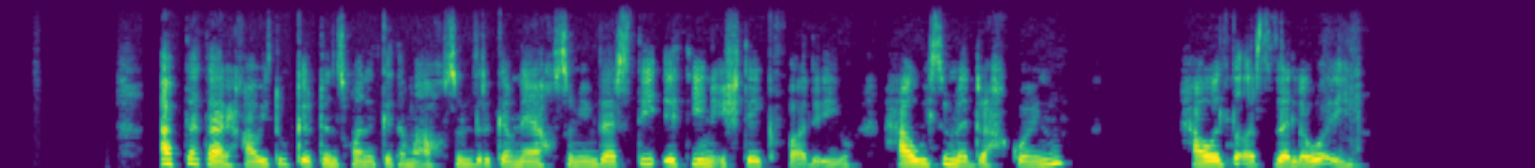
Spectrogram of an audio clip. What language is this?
Tigrinya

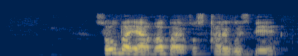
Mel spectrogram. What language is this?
Kazakh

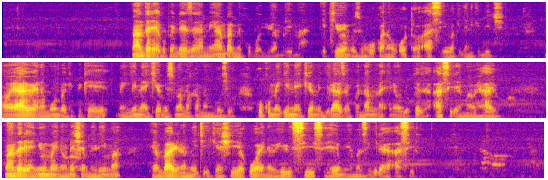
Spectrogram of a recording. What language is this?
Swahili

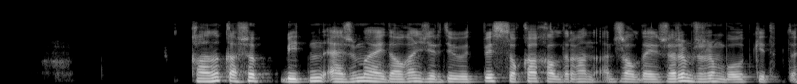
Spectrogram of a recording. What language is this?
Kazakh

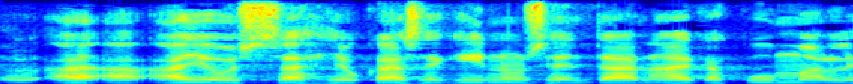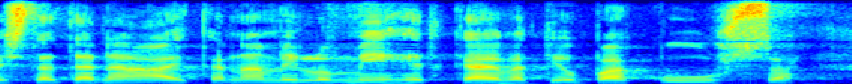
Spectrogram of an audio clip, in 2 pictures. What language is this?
Finnish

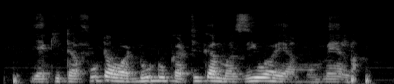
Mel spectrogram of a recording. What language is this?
Swahili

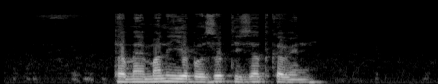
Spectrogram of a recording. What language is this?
Ormuri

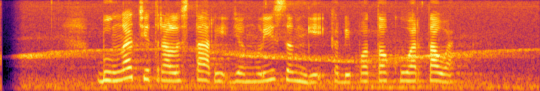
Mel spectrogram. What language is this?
Sundanese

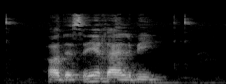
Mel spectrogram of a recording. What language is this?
Persian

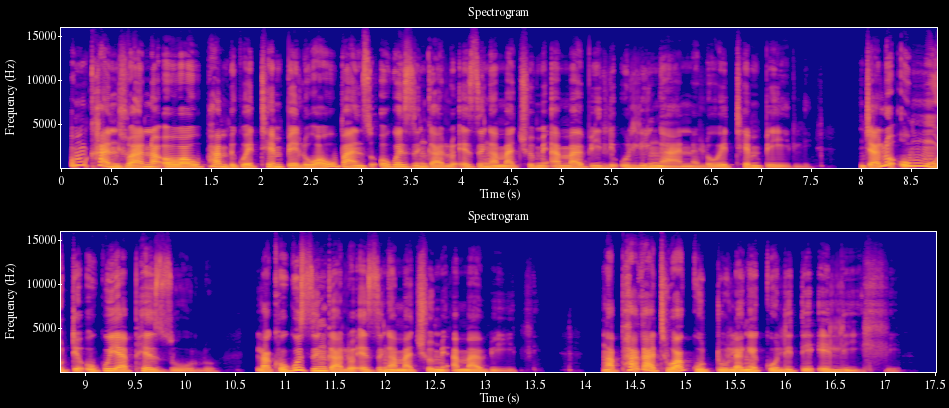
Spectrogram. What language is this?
North Ndebele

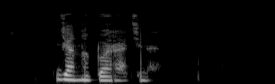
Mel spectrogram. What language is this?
Bashkir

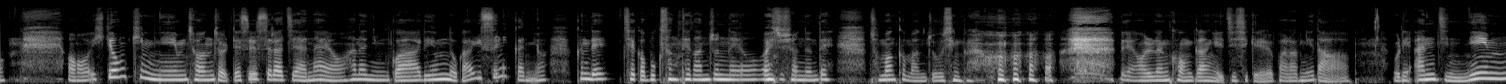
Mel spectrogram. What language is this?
Korean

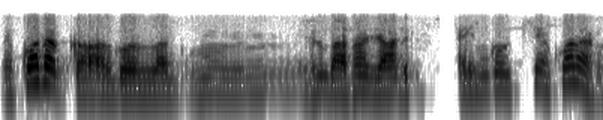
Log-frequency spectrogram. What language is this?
Kashmiri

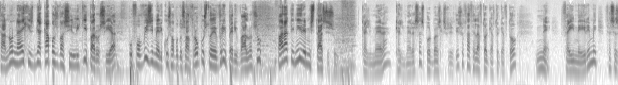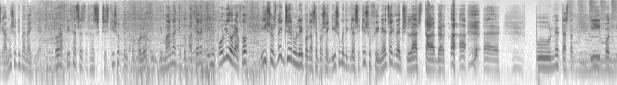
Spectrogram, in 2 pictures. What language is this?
Greek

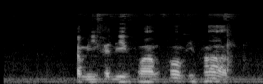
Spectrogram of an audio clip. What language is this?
Thai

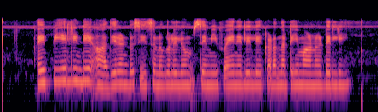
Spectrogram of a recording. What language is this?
Malayalam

